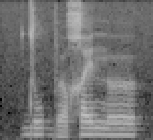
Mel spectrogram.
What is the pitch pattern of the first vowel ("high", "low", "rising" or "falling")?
high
